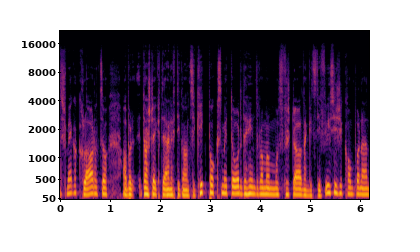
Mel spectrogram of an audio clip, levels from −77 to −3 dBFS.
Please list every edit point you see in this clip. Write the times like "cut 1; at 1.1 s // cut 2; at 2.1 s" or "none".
none

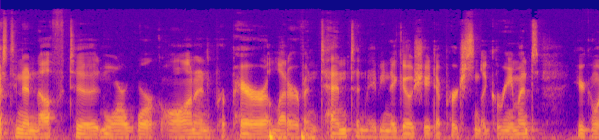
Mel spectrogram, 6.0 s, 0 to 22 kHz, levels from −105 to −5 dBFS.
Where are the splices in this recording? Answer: cut 1; at 1.0 s // cut 2; at 2.7 s // cut 3; at 4.8 s

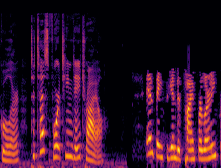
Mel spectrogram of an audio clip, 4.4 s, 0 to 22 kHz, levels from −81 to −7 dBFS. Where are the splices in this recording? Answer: cut 1; at 1.0 s

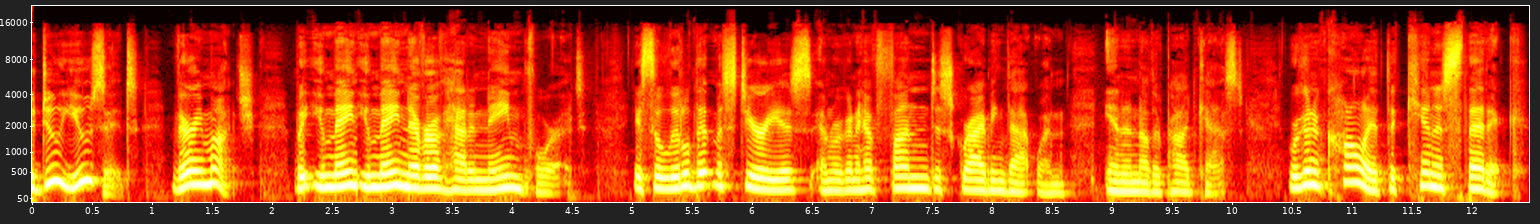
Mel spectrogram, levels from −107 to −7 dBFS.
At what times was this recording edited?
cut 1; at 2.7 s // cut 2; at 8.8 s

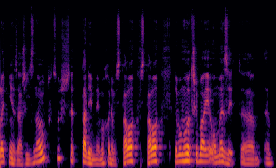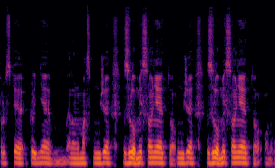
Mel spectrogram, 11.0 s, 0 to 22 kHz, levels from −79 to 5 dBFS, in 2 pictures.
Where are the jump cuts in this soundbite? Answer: cut 1; at 2.8 s // cut 2; at 9.0 s

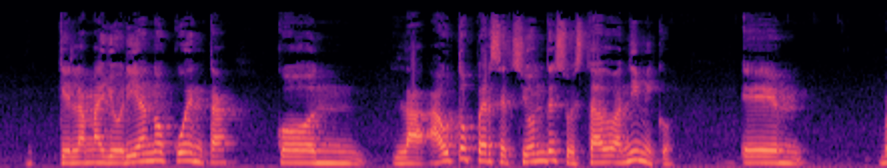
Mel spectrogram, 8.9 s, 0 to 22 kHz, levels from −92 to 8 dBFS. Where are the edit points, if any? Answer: cut 1; at 2.5 s // cut 2; at 7.3 s

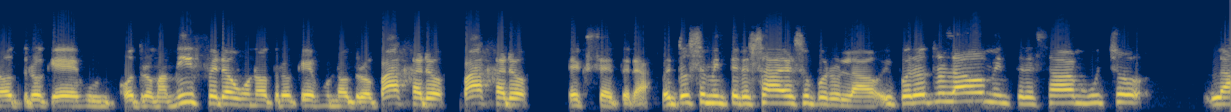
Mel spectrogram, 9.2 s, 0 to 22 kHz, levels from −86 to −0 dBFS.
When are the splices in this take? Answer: cut 1; at 3.5 s

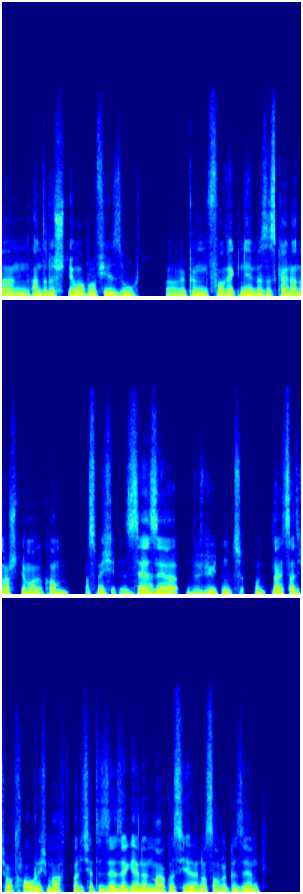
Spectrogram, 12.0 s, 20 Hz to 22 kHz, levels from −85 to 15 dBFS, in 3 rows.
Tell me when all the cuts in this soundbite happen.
cut 1; at 2.0 s // cut 2; at 5.0 s

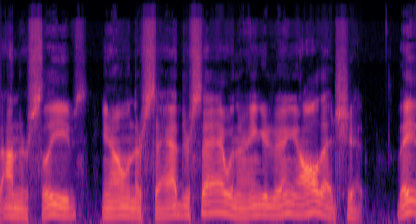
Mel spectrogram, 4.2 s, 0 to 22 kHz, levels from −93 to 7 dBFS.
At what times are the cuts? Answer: cut 1; at 0.9 s

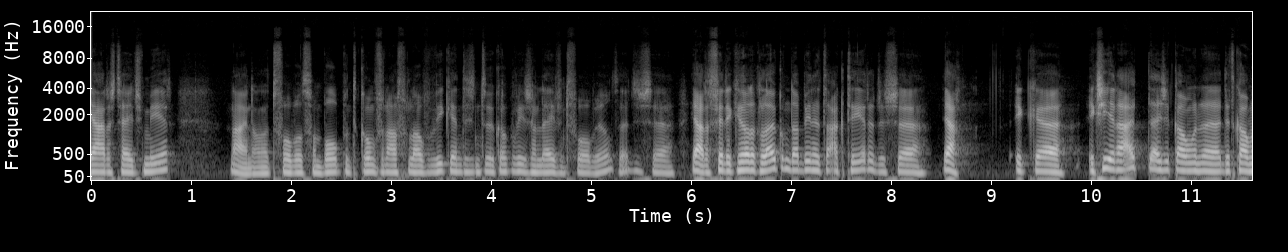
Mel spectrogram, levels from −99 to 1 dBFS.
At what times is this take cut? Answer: cut 1; at 5.9 s // cut 2; at 8.4 s

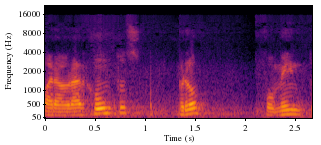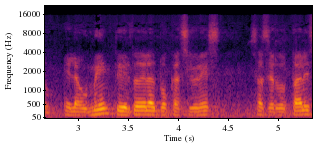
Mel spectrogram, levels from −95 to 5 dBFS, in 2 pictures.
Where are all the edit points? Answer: cut 1; at 1.3 s // cut 2; at 2.1 s // cut 3; at 3.5 s

